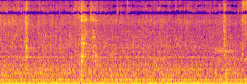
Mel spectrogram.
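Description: Raw chicken pieces sizzling in hot oil and masala in an aluminium pressure cooker, over a steady low hum, with three light clicks as the pieces go in.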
